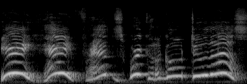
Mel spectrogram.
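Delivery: rising into a loud, raspy falsetto. Talking about voice imitations, showing how Mickey talks, in a Mickey Mouse impression. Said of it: "Mickey's like".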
